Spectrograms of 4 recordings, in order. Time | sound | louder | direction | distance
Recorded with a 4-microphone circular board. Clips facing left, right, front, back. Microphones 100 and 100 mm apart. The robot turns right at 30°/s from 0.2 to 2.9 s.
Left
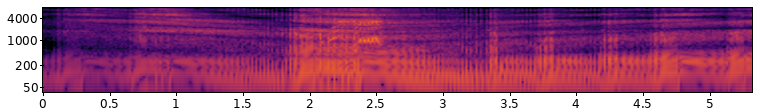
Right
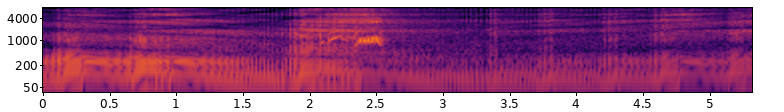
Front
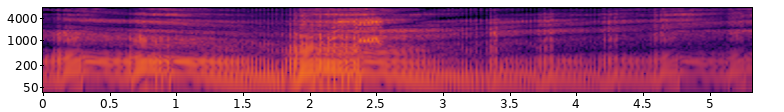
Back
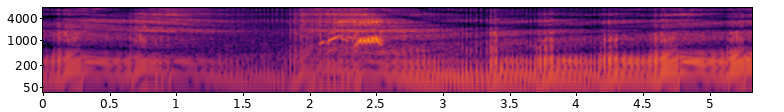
0.0 | a motorcycle | right 19 dB, front 4 dB | 75° right | ?
2.1 | a bird | right 2 dB, back 7 dB | 165° right | ?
